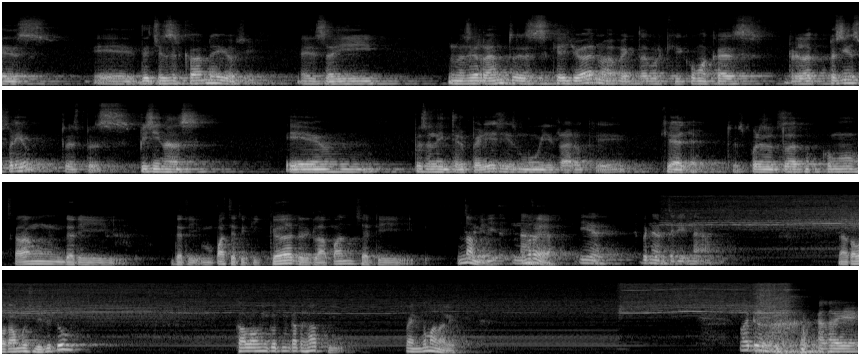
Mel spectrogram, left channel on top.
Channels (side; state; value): both; different; correlation -0.01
